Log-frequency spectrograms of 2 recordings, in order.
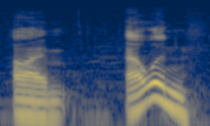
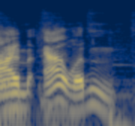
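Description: First: It is said in his normal voice. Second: It is said in an old-timey radio voice.

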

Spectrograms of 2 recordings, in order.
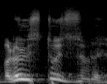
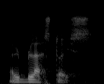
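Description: First: It is said in a mock-Japanese way. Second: It is said in a plain Spanish way.

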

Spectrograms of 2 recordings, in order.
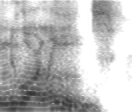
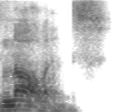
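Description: First: The name is said an older local way. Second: The name is squeezed into a short two-syllable form. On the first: Some older-style locals say it this way. "some old school people in New Orleans who even say" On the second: People from out of state may say it this way. "what people don't say is Nawlins. That's just not something that the locals say"

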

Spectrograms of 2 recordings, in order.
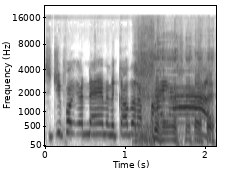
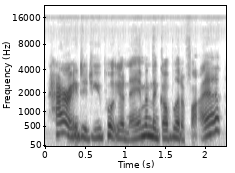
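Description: First: It is shouted loudly and over the top. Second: It is asked quietly and calmly.

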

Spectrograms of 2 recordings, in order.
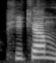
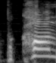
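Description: First: It is said in a non-local, non-Texan way. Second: It is said in the local Texan way.

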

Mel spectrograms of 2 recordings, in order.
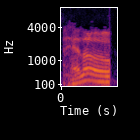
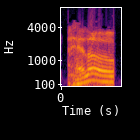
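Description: First: It is said more softly. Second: It is said very loudly.

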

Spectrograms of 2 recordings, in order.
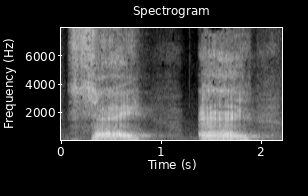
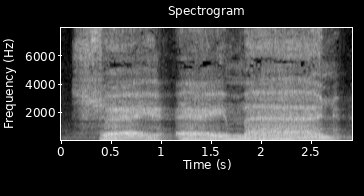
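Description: First: It is said more loudly. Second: It is said more quietly.

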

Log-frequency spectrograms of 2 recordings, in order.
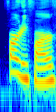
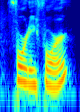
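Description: First: The number is said in the local way. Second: The number is said in the standard way.

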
